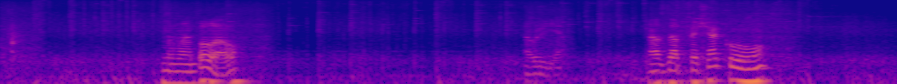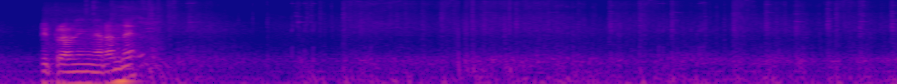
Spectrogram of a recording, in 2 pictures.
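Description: Gunfire from a video game rattles.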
